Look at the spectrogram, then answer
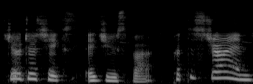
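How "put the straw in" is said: put-on high demanding little kid; little girl voice. A narrator's reading. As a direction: pitch it up like a small child. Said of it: "she says".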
